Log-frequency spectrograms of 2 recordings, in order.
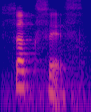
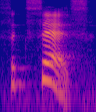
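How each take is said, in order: First: The stress is on the first syllable. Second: The stress is on the second syllable. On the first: The speaker calls it wrong. "not success" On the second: The speaker calls it right. "The more stress will be on the second part of the word"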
